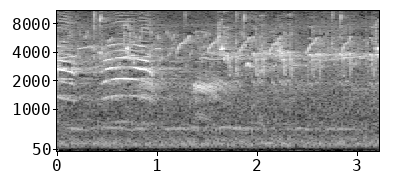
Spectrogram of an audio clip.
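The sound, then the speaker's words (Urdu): Doves cooing, a distant koel calling and sparrows chirping in a park in Rawalpindi: a busy, overlapping mix of high chirps and whistled calls over a steady low hum of cooing. “یہ فاختاؤں کی آوازیں, یہ دور کہیں کوئل کی آواز, یہ اور پرندوں کی آوازیں, چڑیوں کی چہچہاہٹ”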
